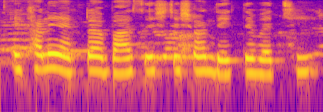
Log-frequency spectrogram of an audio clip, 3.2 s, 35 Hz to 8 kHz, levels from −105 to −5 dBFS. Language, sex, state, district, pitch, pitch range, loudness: Bengali, female, West Bengal, Alipurduar, 255 Hz, 235-270 Hz, -14 LUFS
